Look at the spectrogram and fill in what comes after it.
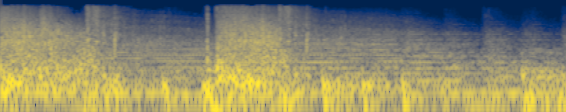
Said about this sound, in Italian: Poi, all'improvviso, nel silenzio della valle, uno sparo e subito dopo un secondo.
